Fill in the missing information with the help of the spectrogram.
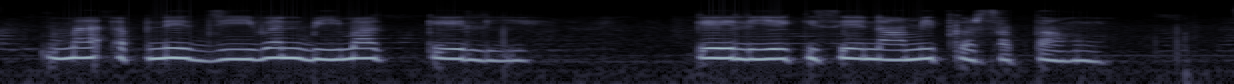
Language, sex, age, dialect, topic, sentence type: Hindi, female, 18-24, Marwari Dhudhari, banking, question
